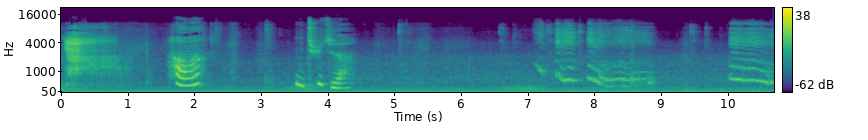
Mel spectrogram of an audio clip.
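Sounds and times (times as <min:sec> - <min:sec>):
low hum: 0:00.0 - 0:10.6
speech: 0:03.7 - 0:04.5
dog whimpering: 0:06.7 - 0:09.0, 0:10.0 - 0:10.6.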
